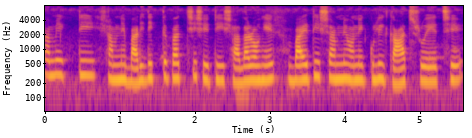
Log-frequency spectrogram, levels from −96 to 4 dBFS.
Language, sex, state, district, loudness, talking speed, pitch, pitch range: Bengali, female, West Bengal, Alipurduar, -17 LUFS, 150 wpm, 240 Hz, 230-255 Hz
